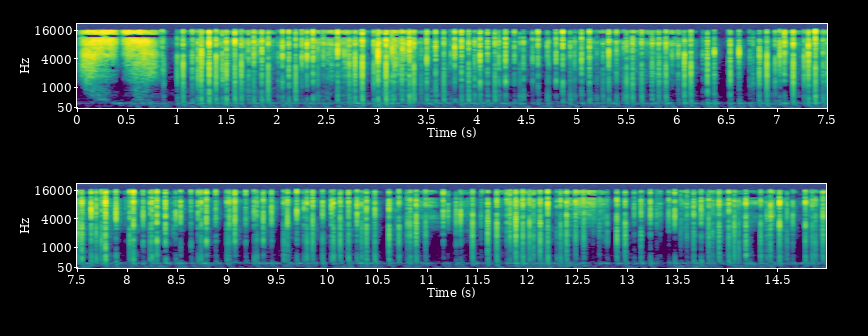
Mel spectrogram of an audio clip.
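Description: Long nails tap rapidly on the spine of a solid book, "Doggerel," with a paper dust jacket, held sideways. A dense, continuous stream of quiet, dry, bright clicks runs throughout over a faint steady low hum.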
